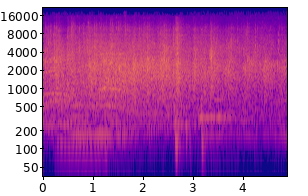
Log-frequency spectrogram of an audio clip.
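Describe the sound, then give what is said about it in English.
A crowd claps for Jesus steadily and densely throughout, a broad wash of many hands with faint tonal hum and murmuring voices underneath, sustained at an even, fairly loud level. “Hey, clap for Jesus.”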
